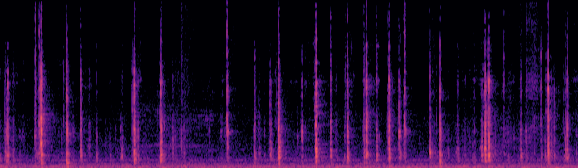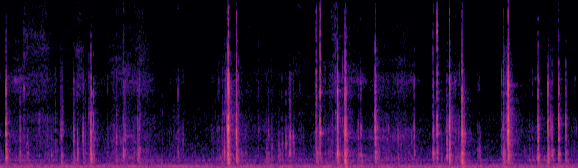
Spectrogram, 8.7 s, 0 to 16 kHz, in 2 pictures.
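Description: Fingertips type continuously on a white plastic computer keyboard, giving about 35 short, bright, dry key clicks in an uneven rhythm. A faint low steady hum sits underneath the quiet tapping.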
